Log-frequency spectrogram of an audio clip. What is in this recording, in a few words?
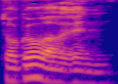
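"togoerin", Luxembourgish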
